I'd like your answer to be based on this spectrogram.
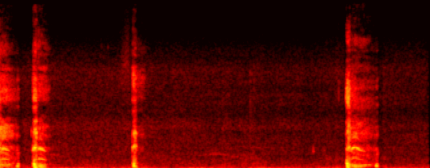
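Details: Severe cough: about five forceful, harsh coughs from an adult, single and paired, separated by quiet pauses.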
